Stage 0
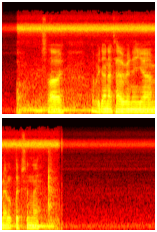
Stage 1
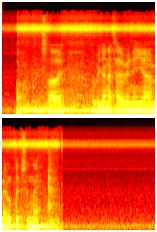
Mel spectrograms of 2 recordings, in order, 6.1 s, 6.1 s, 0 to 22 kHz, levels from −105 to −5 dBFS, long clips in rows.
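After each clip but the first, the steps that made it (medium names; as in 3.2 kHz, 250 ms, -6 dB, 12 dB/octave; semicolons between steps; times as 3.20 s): treble shelf 8.3 kHz +6.5 dB; peak limiter -17 dBFS, peak gain reduction 10.5 dB; bass shelf 320 Hz +8 dB; trim +8.5 dB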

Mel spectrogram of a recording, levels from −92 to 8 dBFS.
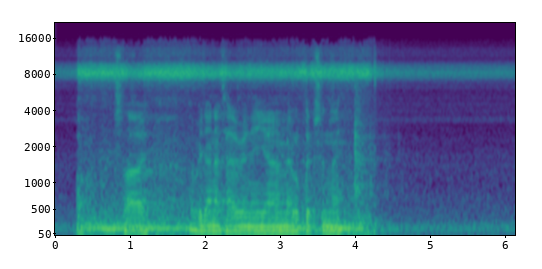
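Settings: feedback delay 194 ms, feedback 40%, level -14.5 dB; trim -5 dB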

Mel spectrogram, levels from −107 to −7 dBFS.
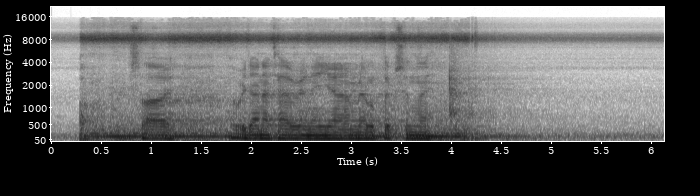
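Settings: plate-style reverb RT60 3.3 s, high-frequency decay 1×, DRR 10 dB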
